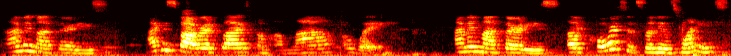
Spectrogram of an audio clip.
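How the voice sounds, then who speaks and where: A woman's voice: a little high, a bit bright, far from the mic. A woman in her thirties delivering sassy, punchy one-liners in a social media skit. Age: 30s. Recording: roomy sound from off the mic.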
